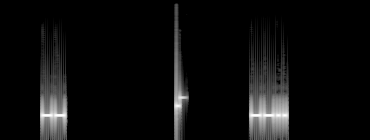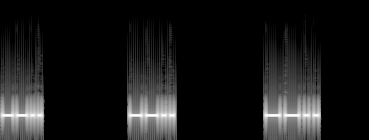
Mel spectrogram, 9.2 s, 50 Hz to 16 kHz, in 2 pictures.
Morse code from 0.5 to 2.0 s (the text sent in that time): M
